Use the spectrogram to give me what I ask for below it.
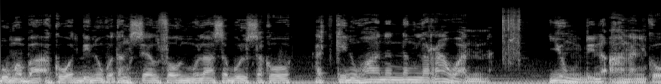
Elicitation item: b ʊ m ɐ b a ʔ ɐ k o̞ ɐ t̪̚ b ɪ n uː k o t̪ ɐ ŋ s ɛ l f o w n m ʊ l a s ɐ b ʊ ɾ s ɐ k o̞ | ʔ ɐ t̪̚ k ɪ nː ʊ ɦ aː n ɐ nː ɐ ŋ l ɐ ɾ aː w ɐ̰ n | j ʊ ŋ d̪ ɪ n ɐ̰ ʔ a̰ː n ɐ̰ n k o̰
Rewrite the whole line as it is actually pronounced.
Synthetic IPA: b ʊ m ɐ b a ʔ ɐ k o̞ ɐ t̪̚ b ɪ n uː k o t̪ ɐ ŋ s ɛ l f o w n m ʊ l a s ɐ b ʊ l s ɐ k o̞ | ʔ ɐ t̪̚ k ɪ n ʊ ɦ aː n ɐ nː ɐ ŋ l ɐ ɾ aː w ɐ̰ n | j ʊ ŋ d̪ ɪ n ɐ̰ ʔ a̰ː n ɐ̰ n k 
